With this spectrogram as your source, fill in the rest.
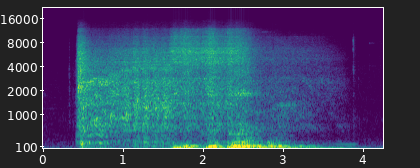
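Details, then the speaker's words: Foxbody Mustang after Holley Terminator X EFI install, second start attempt: catches with rough uneven roar surging and sagging; still cranks a few times before starting, owner thinks the fuel needs pulling back a little. "But anyways, um it still is cranking a few times before it starts up. It's much better."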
